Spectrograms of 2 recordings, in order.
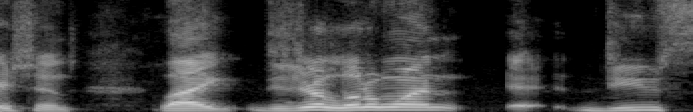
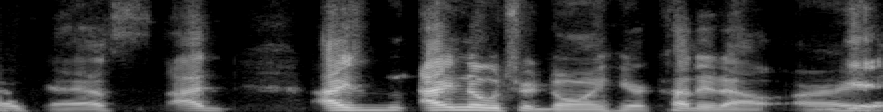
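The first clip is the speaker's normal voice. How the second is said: ordinary talk, nothing marked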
